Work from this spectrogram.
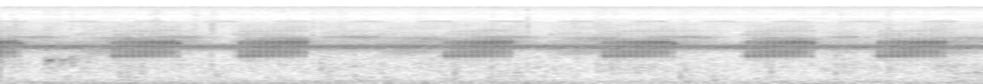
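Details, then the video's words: Frogs and small frogs chorus next to a house early in the rainy season. Harsh pulsed croaks repeat at an uneven pace of roughly one and a half per second, with a constant shrill hum behind them. "เสียง กบ เขียด ร้อง อยู่แคมบ้าน"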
